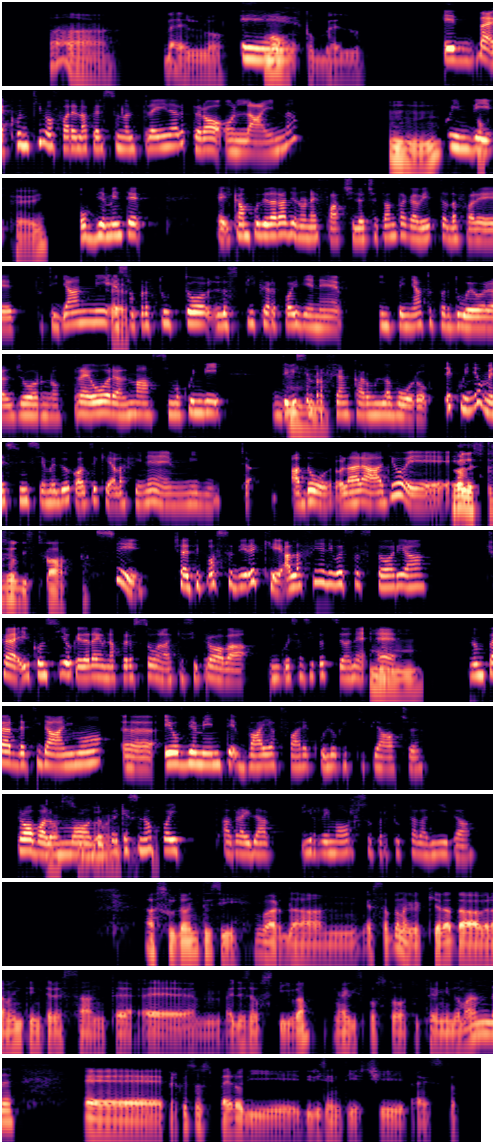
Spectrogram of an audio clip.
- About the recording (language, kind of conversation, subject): Italian, podcast, Come racconti una storia che sia personale ma universale?
- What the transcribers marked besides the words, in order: "cioè" said as "ceh"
